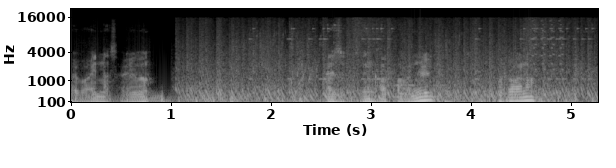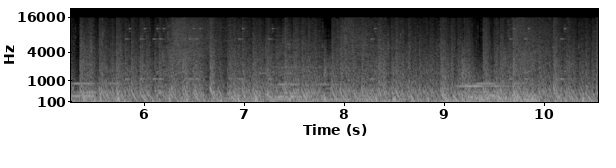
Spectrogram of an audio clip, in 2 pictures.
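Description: Rapid electronic blasts and zaps from a game crackle continuously.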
